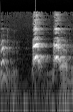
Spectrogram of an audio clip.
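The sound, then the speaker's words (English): A female dog barks twice in quick succession, two sharp, bright barks about half a second apart, clear with no one speaking over them. “The dog really liked that. Yeah, dog likes Kamara.”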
